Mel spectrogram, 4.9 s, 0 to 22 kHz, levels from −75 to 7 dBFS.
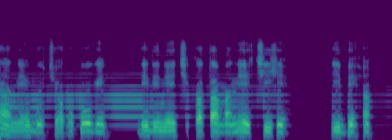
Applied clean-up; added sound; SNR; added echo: neural mask model RNNoise.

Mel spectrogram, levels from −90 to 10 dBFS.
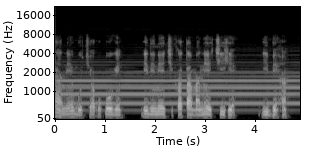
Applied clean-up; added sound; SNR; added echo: none; Wind instrument, woodwind instrument; 9 dB; none.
